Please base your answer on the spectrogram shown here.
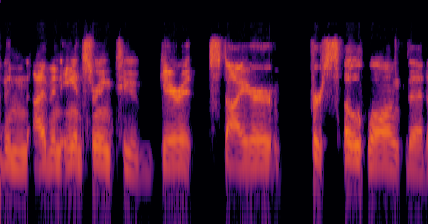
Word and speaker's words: Gerrett: looks like a spell Garrett yes it starts with a G but pronounced with a J yeah well I don't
